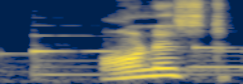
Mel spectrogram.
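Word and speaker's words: honest: অনেস্ট person, অনেস্ট এইচ উচ্চারণে শোনা যায় না, তাই অ্যান অনেস্ট পারসন।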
